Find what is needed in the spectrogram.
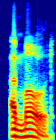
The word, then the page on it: emote: American English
